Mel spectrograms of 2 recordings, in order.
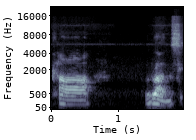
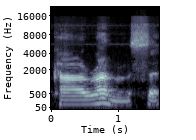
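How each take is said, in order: First: Both R sounds are pronounced separately. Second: Only one R is pronounced, linking the words. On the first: The speaker calls it wrong. "You don't need to pronounce car runs" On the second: The speaker calls it right. "You go car runs smoothly"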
